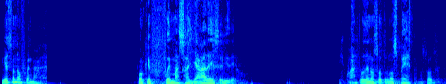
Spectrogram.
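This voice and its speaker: A man's voice: mid-range voice, vocal fry. A male pastor preaching a sermon with impassioned delivery. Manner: impassioned preaching, dwells on words slowly.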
